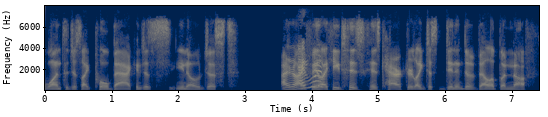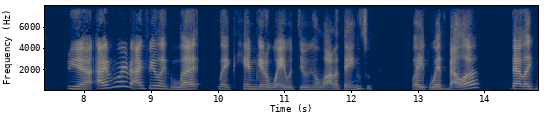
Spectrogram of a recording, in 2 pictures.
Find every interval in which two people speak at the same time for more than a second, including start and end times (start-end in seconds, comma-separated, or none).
none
